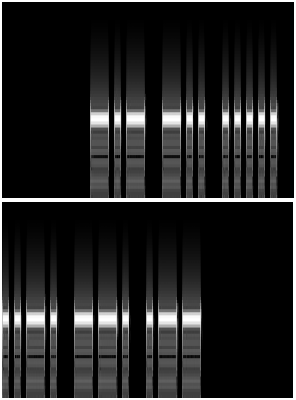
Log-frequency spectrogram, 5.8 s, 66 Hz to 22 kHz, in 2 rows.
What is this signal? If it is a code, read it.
Morse code, heard as a keyed tone, about 20 wpm, 700 Hz. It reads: KD5FGW
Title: USA Call Signs - 4x Character Spacing - 20wpm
